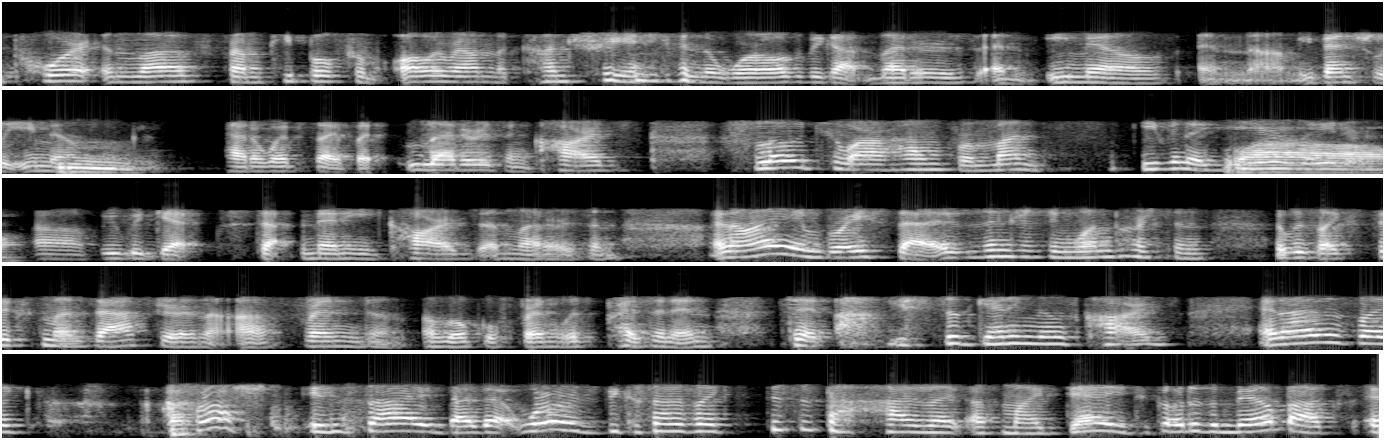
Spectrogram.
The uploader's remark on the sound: via telephone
